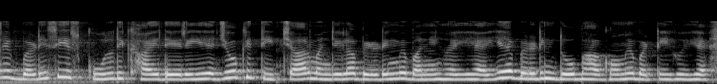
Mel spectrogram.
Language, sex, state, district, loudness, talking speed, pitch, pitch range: Hindi, female, Bihar, Lakhisarai, -13 LUFS, 225 wpm, 245 Hz, 235-270 Hz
